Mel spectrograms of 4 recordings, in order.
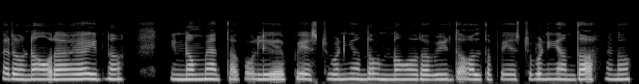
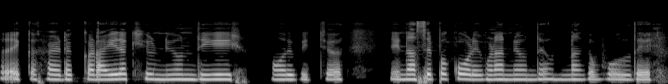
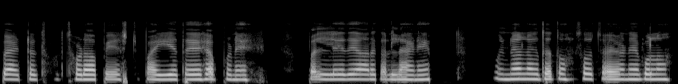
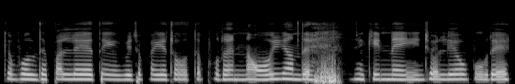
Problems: none marked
